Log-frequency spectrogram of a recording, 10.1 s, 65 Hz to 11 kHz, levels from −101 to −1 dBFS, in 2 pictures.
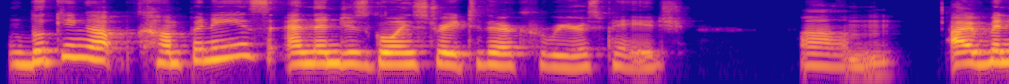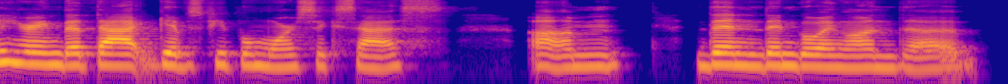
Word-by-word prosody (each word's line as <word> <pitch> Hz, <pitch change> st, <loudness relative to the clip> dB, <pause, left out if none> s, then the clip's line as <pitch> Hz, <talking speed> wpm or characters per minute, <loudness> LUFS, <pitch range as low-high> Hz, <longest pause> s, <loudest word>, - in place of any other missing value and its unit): Looking 255 Hz, +9 st, 0 dB
up 280 Hz, 0 st, +4 dB
companies 285 Hz, +10 st, 0 dB
and 225 Hz, +1 st, +4 dB
then 230 Hz, 0 st, +4 dB
just 230 Hz, -1 st, -1 dB
going 225 Hz, -1 st, +5 dB
straight 225 Hz, -1 st, +1 dB
to 225 Hz, -, -10 dB
their 215 Hz, -2 st, +1 dB
careers 195 Hz, -2 st, -6 dB
page, 200 Hz, -2 st, -11 dB, 0.6 s
um, 125 Hz, -, -7 dB, 0.3 s
I've 230 Hz, 0 st, +7 dB
been 245 Hz, 0 st, +4 dB
hearing 225 Hz, -3 st, +1 dB
that 210 Hz, 0 st, 0 dB
that 205 Hz, -1 st, +5 dB
gives 205 Hz, -2 st, -1 dB
people 210 Hz, -2 st, -8 dB
more 185 Hz, -2 st, -5 dB
success, 190 Hz, 0 st, -5 dB, 0.4 s
um, 190 Hz, 0 st, -4 dB, 0.4 s
than 210 Hz, -1 st, +1 dB
than 205 Hz, 0 st, -1 dB
going 195 Hz, -1 st, -1 dB
on 180 Hz, 0 st, -5 dB
the 170 Hz, -1 st, -7 dB
210 Hz, 165 wpm, -24 LUFS, 195-230 Hz, 0.6 s, I've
